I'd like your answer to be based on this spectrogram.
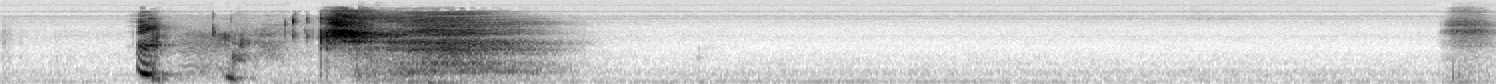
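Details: Sneeze deliberately induced with a tiny bit of chhinkni (sneezing powder) and stifled until it can't be held back: a short sharp intake, then one explosive, hissing sneeze, with a faint second breath after.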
